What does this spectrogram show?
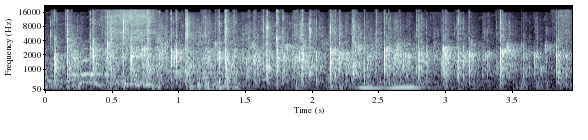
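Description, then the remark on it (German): A crowd at the church Kirche im Brauhaus applauds itself steadily, dense clapping at a constant level for several seconds without a pause, with faint murmurs mixed in. “Ein Applaus an euch selber.”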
